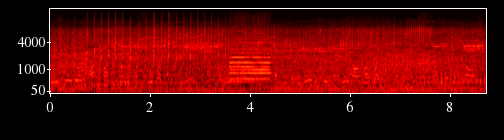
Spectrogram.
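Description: A vehicle horn sounds once, a single steady toot of just under a second about three and a half seconds in, over busy street traffic noise.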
